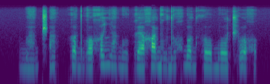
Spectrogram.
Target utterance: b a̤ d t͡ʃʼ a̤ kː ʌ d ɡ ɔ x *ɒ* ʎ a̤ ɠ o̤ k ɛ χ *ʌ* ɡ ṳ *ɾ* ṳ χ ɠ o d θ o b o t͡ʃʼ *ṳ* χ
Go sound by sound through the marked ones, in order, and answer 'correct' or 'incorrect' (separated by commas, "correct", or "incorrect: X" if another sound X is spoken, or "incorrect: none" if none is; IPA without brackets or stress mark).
incorrect: ʌ, incorrect: a, incorrect: d, incorrect: u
